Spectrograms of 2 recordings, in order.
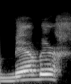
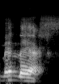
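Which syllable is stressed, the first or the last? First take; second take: first; last. First: The stress is on the first syllable. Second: The stress is on the last syllable. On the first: The speaker calls it right. "elas têm a sílaba tônica antes" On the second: The speaker calls it wrong. "se não soubesse dessa regra... puxa tudo para a última sílaba"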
